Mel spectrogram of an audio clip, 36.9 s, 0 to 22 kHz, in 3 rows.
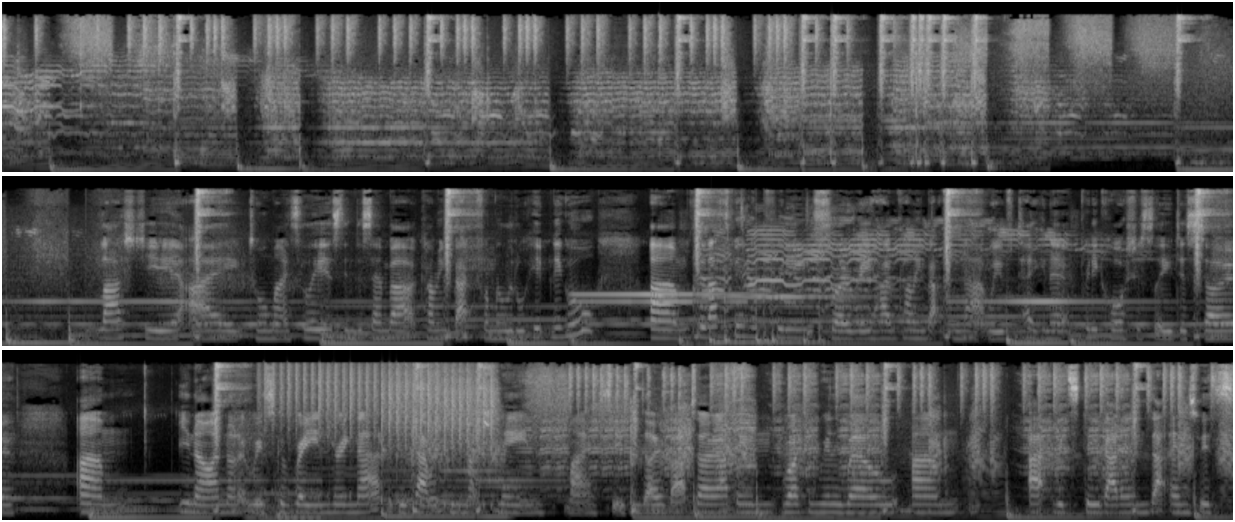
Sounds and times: Music: 0.0s - 36.9s
Speech: 13.2s - 24.8s, 25.4s - 34.3s, 34.9s - 36.9s.

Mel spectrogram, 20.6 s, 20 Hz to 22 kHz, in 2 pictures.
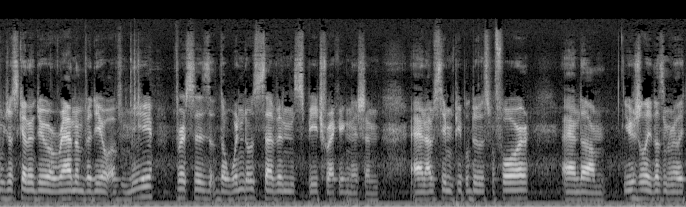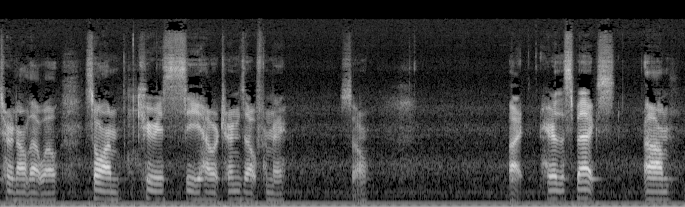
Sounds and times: Male speech, man speaking: 0.0s - 14.6s, 15.4s - 15.8s, 18.0s - 20.5s
Narration, monologue: 0.0s - 20.5s.

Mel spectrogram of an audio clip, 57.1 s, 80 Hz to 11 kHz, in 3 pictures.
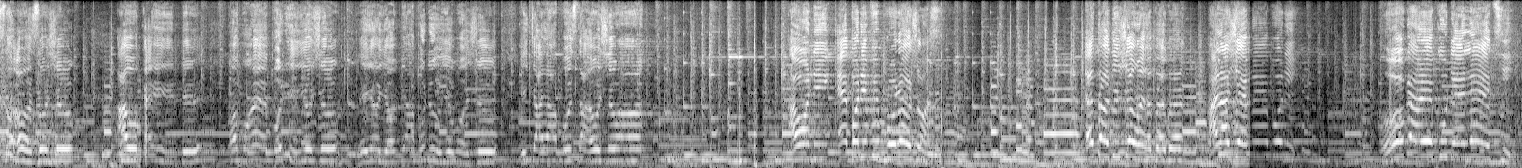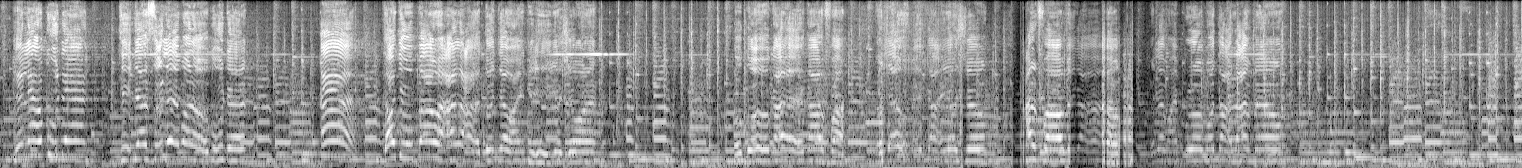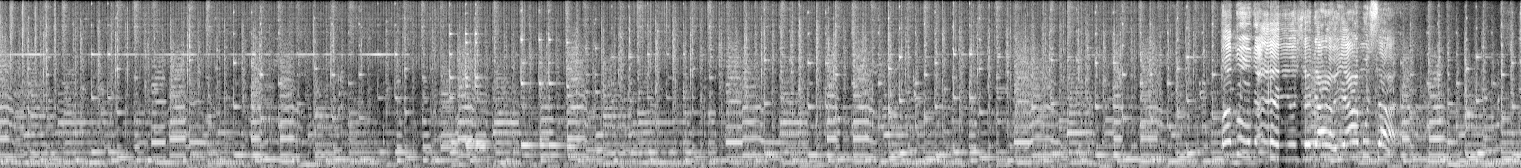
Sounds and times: Music of Africa: 0.0s - 57.0s.

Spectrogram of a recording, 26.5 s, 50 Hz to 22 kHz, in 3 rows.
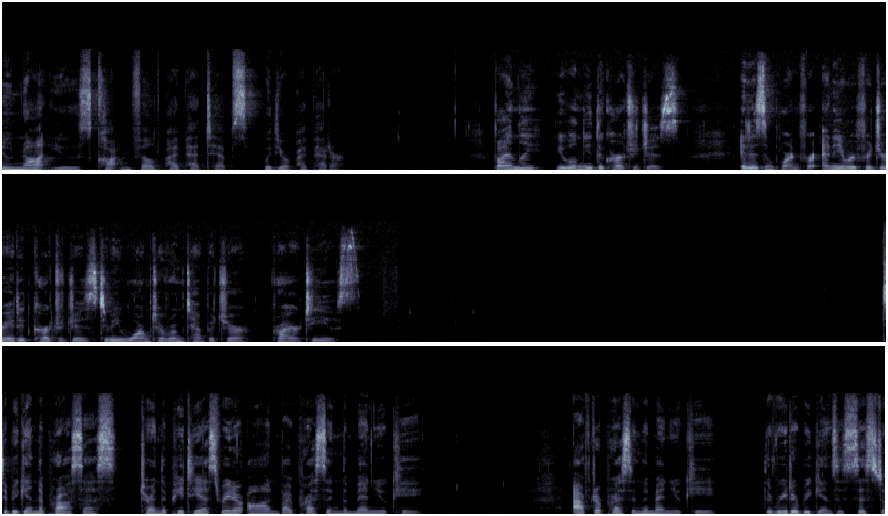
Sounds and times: Speech: 0.0s - 3.5s, 4.9s - 6.8s, 7.4s - 12.4s, 17.7s - 22.0s, 23.4s - 26.5s.

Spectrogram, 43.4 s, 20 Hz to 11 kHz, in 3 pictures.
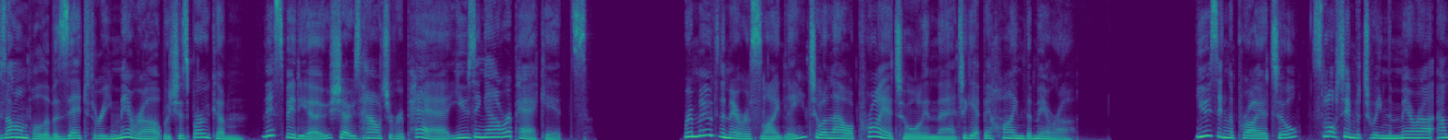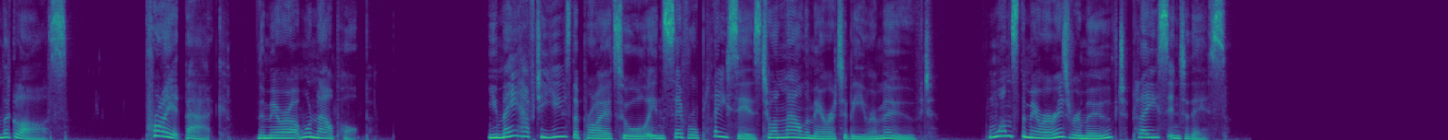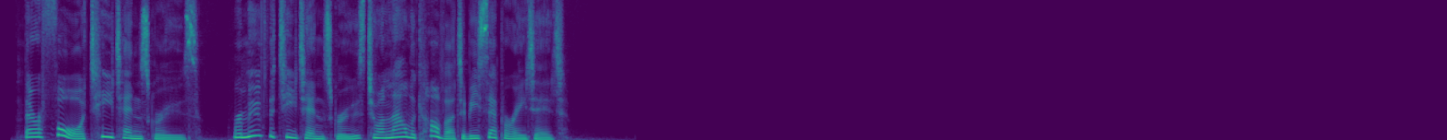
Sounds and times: Speech: 0.0s - 6.0s, 6.8s - 10.8s, 12.0s - 15.2s, 16.0s - 18.2s, 19.4s - 26.8s, 29.2s - 34.7s.

